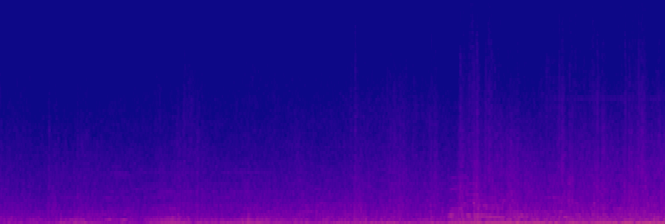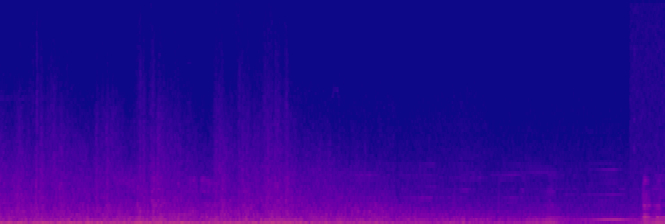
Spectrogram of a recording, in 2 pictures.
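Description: Ship cannons in the Naval Action sailing game fire as a dense, rolling barrage of booms and thuds that runs for several seconds and fades toward the end, with voices talking over the battle.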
